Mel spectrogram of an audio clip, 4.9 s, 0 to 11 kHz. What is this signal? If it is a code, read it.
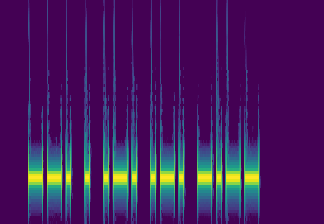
Morse code, heard as a keyed tone, about 17 wpm, 700 Hz. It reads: GERRY
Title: USA Common Names - Max 5 Letters - 17wpm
